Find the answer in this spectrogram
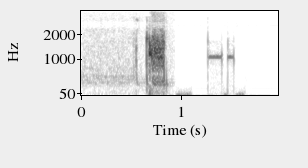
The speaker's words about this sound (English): If your radio had the decode in it, MDC decoder, you would actually see the radio ID and it would mute the burst of data, so you would not hear the burst of data, but you would see it on your display.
